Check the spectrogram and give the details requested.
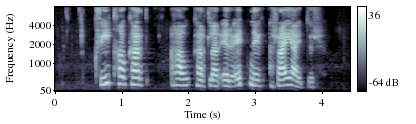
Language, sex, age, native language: Icelandic, female, 40-49, Icelandic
